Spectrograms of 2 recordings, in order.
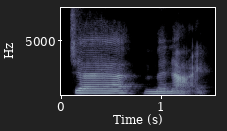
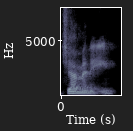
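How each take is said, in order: First: The ending does not sound like 'mini'. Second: The ending sounds like the word 'mini'. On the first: The speaker calls it right. "it's actually Gemini" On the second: The speaker calls it wrong. "because the word mini is in there"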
